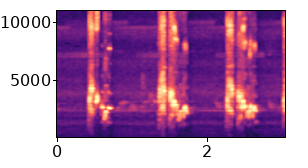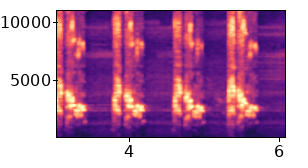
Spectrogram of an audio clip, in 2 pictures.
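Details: Female sooty-headed bulbul calling the male, a recording used for training and luring bulbuls: six bright, chirpy two-part bursts, each ending in a dropping tail, repeated roughly every second over a quiet background.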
